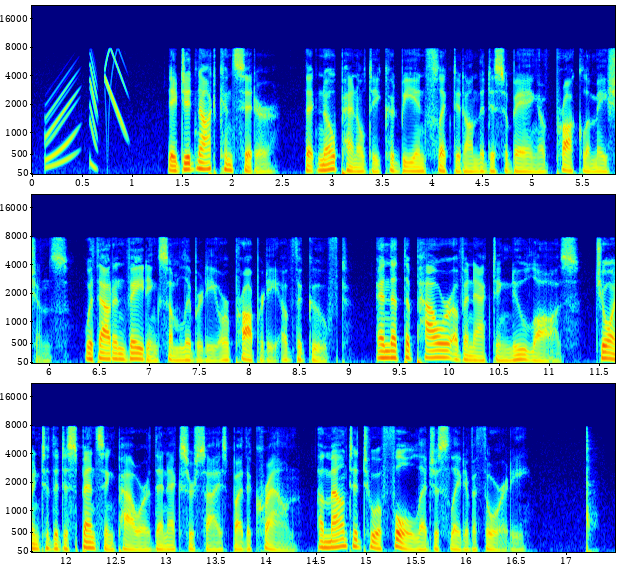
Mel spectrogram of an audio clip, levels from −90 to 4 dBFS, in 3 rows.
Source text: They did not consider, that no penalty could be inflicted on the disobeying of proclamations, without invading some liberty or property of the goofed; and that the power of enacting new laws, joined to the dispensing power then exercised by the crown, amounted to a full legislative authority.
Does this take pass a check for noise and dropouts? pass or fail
fail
